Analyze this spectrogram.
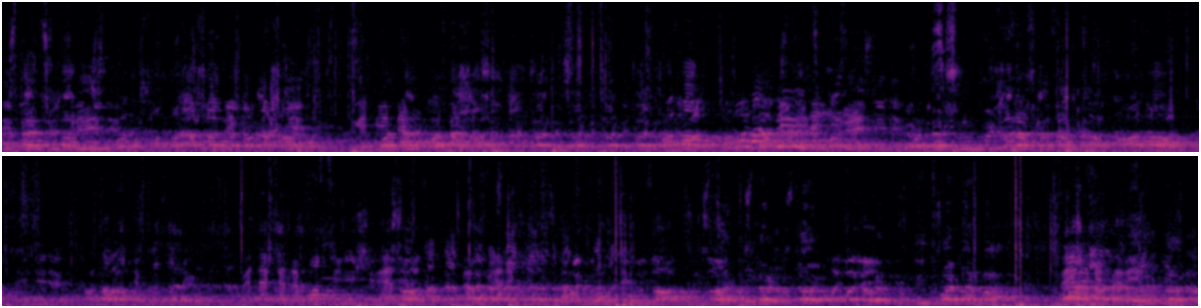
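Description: Wrestlers' feet thump and shuffle on a mat.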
